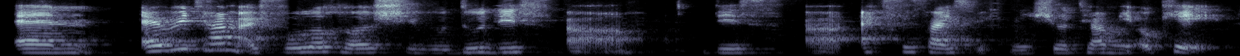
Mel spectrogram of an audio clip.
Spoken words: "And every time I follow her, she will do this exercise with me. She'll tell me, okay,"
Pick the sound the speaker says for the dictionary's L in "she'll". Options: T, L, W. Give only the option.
W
